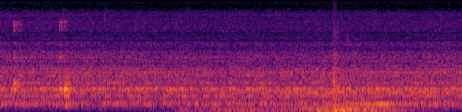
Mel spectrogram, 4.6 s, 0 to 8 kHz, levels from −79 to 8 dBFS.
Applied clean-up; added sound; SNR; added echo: none; Subway, metro, underground; 6 dB; reverberation time 0.3 s.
